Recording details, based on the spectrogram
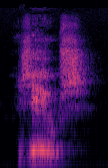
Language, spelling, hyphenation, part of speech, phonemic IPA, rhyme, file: Dutch, Zeeuws, Zeeuws, adjective / proper noun, /zeːu̯s/, -eːu̯s, Nl-Zeeuws.ogg
- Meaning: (adjective) of or related to Zeeland; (proper noun) Zealandic or Zeelandic, language/dialect spoken in Zealand, a province in the Netherlands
